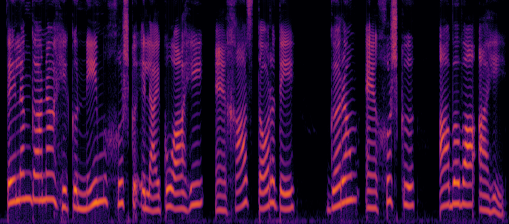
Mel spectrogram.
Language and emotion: Sindhi, neutral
